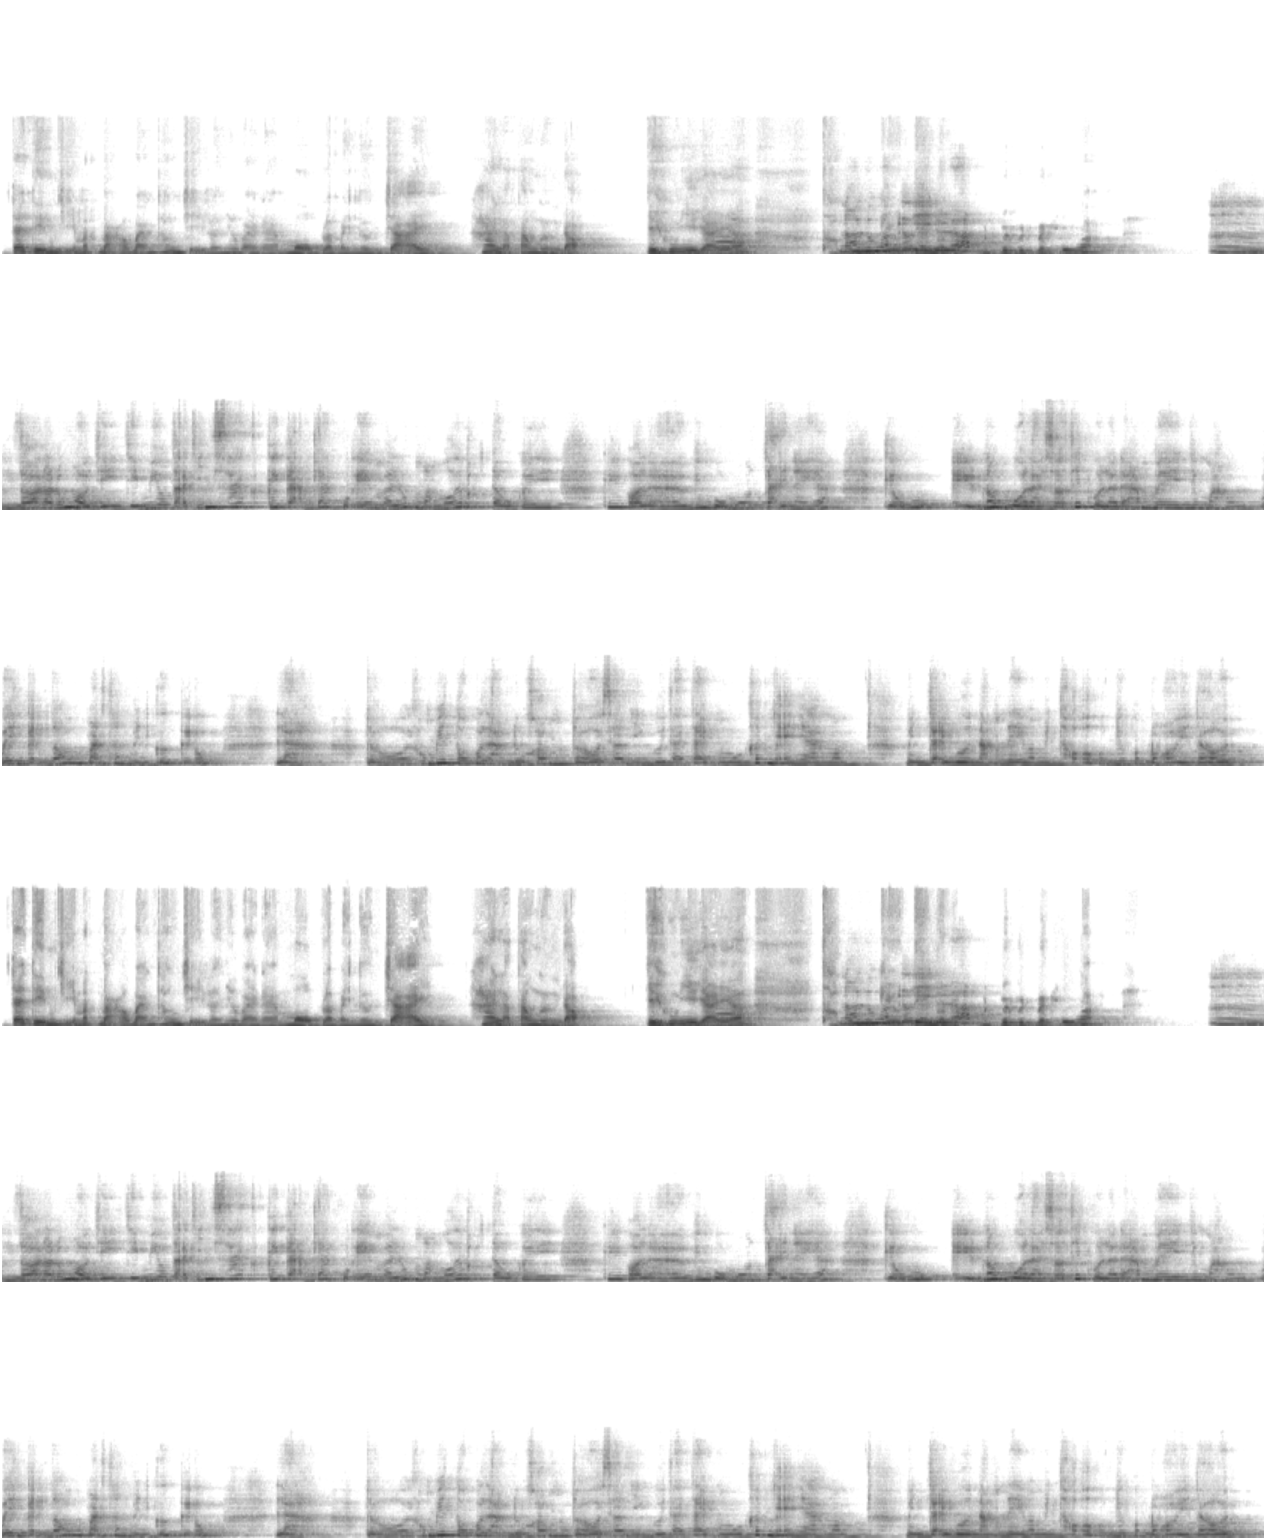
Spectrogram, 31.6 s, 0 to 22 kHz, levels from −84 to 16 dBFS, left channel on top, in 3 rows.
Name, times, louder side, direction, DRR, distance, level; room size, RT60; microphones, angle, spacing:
voice 1, 0.1-3.6 3.9-4.9 5.4-9.2, right 2 dB, 85° right, 1.3 m, -21 dB
voice 2, 7.0-8.1 10.1-31.3, equal, 5° left, 3.1 m, -23 dB
27.0 x 20.5 x 8.1 m
head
